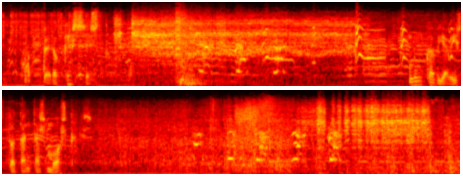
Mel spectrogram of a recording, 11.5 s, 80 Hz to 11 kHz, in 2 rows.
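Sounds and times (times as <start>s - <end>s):
several dogs whimpering, yipping and barking while being given electric shocks: 0.0s - 6.5s, 8.1s - 10.6s
speech: 0.5s - 2.6s, 5.1s - 6.9s.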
